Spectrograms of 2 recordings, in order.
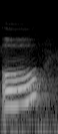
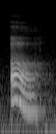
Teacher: If you try to say an O without your lips, interestingly enough, what you get is the English vowel a, which is the upside-down V in phonetics.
